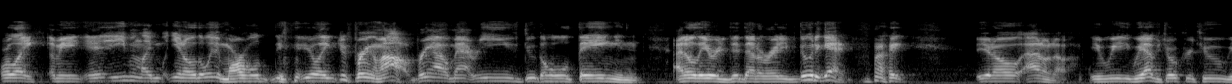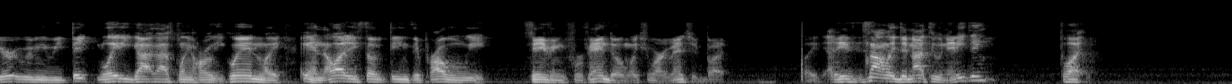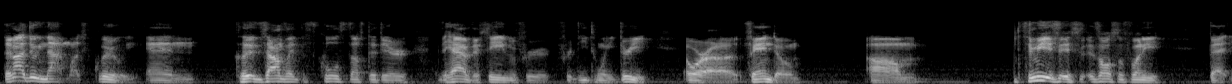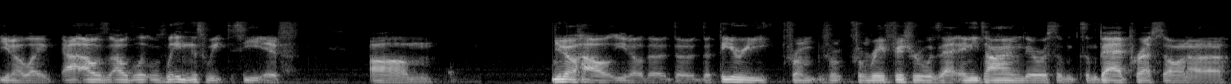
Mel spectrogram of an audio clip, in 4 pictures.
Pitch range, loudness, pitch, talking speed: 100-135 Hz, -22 LUFS, 115 Hz, 200 wpm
